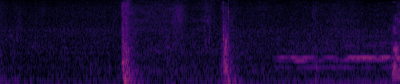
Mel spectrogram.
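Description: Two car doors slamming shut about a second apart, over quiet background music.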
